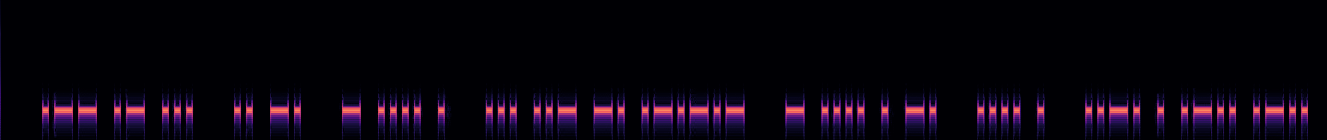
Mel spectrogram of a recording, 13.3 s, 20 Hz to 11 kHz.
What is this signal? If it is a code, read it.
Morse code, heard as a keyed tone, about 20 wpm, 600 Hz. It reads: WAS IN THE SUN. THEN HE FELL
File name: the old man and the sea part 2 20wpm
